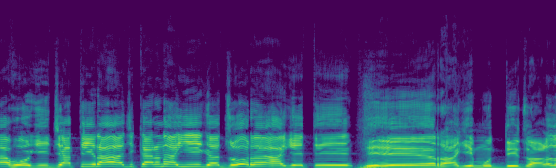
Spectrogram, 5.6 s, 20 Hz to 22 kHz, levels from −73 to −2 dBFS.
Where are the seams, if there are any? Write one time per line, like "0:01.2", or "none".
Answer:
0:03.6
